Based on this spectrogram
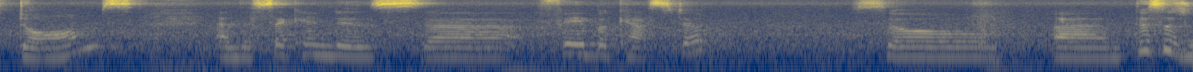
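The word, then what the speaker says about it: Faber-Castell: called dom as dorms and the second is faber caster so um this is not a sponsored video by the way i'm just doing it out of my interest faber castell is spelled as fabr hyphen c a s t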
